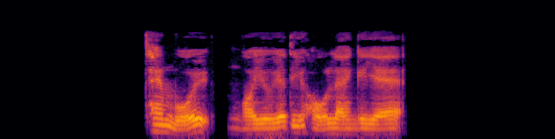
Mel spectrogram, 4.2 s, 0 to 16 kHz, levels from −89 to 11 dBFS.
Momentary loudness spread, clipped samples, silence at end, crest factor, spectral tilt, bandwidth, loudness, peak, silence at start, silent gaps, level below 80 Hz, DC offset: 6 LU; under 0.1%; 1.15 s; 18 dB; -5 dB/octave; 7.6 kHz; -16 LUFS; -2 dBFS; 1.1 s; 1.62-1.70 s; -60 dBFS; under 0.1%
